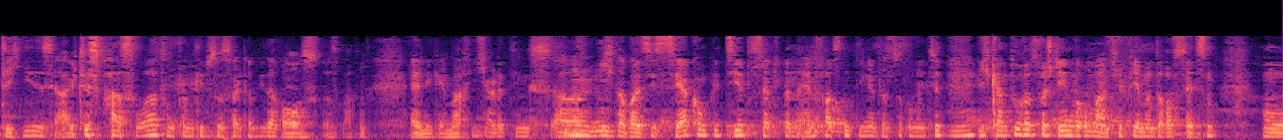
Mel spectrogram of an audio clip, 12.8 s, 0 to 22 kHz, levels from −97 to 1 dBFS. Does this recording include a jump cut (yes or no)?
no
